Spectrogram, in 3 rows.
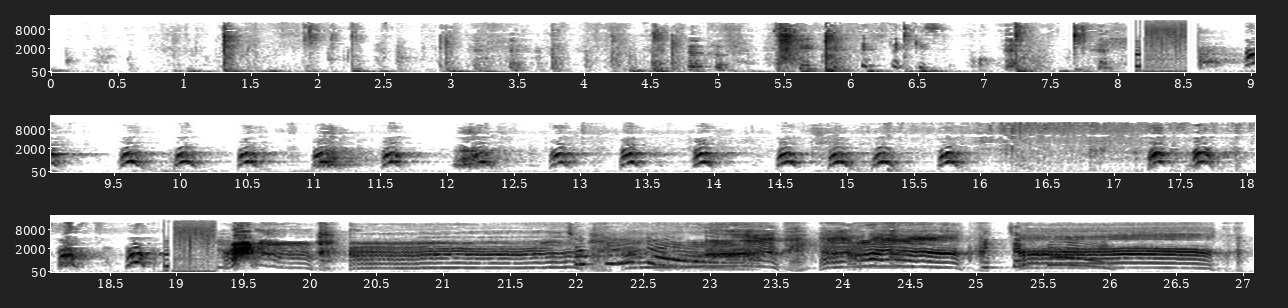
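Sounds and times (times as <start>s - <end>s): burst of static noise: 8.2s - 8.6s, 18.9s - 19.4s
dog barking: 8.6s - 16.0s, 17.2s - 19.8s.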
